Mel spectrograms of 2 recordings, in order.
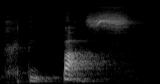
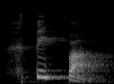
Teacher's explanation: The stress doesn't go on the end syllable, it goes on the second last syllable.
